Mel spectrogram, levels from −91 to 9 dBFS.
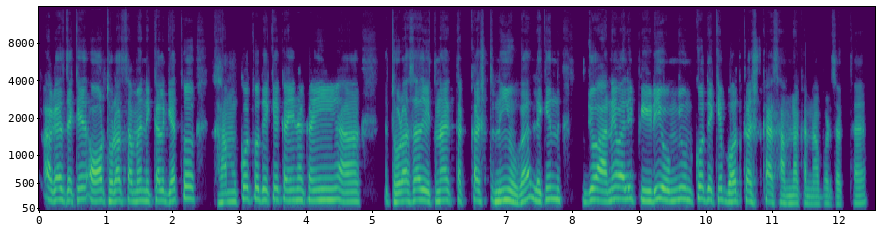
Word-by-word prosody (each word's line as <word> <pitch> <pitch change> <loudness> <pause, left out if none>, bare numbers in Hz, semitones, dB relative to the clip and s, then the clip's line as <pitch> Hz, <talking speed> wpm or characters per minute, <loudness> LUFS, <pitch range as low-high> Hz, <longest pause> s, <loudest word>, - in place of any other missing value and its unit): अगर 200 +1 +3
देखें 190 +3 0
और 180 -1 +3
थोड़ा 180 +2 +2
समय 180 0 -1
निकल 180 +1 -1
गया, 180 +2 +1
तो 215 +3 0 0.3
हमको 170 +7 -1
तो 210 +1 0
देखें 195 +1 -1
कहीं 190 -1 +1
न 195 0 +1
कहीं 195 +1 +2
अ, 170 -1 +1 0.5
थोड़ा-सा 175 +3 +2
इतना 175 +3 +1
तक 175 -2 -3
कष्ट 190 0 -2
नहीं 180 +3 +4
होगा, 170 +3 +2
लेकिन 205 +2 0 0.4
जो 195 +5 +2
आने 185 +3 +3
वाली 210 0 +2
पीढ़ी 185 +2 +3
होंगी, 195 -1 +2
उनको 210 +1 0
देखें 200 -1 -2
बहुत 165 +1 +1
कष्ट 170 -3 -2
का 165 -1 +1
सामना 140 -1 -1
करना 130 -2 -5
पड़ 135 -1 -6
सकता 130 +3 -7
है। 135 +2 -3
185 Hz, 175 wpm, -22 LUFS, 170-195 Hz, 0.5 s, नहीं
